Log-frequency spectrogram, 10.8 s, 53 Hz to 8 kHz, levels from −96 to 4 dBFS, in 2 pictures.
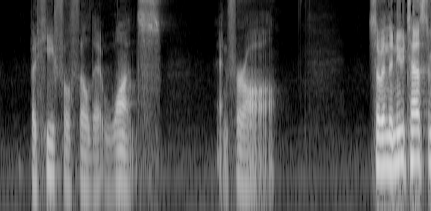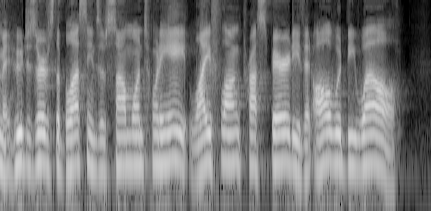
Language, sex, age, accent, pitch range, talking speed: English, male, 30-49, American, 110-150 Hz, 150 wpm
